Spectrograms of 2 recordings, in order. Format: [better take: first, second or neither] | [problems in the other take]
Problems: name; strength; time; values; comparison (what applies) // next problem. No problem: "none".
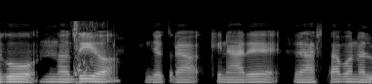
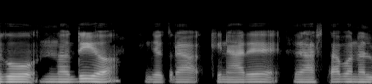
second | background sound (Splash, splatter); 14 dB below the speech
